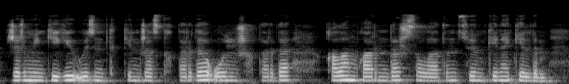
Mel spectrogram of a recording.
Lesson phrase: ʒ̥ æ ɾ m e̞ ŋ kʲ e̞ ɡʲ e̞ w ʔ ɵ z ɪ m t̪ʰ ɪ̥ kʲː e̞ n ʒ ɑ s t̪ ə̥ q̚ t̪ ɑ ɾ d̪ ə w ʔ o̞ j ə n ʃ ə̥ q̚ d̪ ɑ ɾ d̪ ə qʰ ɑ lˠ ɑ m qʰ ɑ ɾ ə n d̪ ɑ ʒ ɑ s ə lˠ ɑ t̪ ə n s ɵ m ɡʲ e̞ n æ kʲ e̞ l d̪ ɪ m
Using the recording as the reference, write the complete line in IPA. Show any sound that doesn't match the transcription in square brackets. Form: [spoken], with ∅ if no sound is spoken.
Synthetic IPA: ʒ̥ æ ɾ m e̞ ŋ kʲ e̞ ɡʲ e̞ w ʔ ɵ z ɪ m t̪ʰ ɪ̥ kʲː e̞ n ʒ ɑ s t̪ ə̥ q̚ t̪ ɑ ɾ d̪ ə w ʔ o̞ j ə n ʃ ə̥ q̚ [t̪] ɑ ɾ d̪ ə qʰ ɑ lˠ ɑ m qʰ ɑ ɾ ə n d̪ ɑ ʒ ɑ s [ɑ] lˠ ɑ t̪ ə n s ɵ m [kʲ] e̞ n æ kʲ e̞ l d̪ ɪ m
